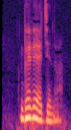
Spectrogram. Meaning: beef (meat of a cow or bull)
- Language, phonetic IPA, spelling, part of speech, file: Russian, [ɡɐˈvʲædʲɪnə], говядина, noun, Ru-говядина.ogg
